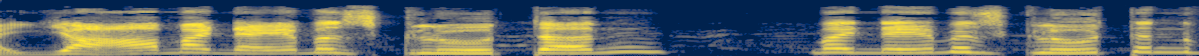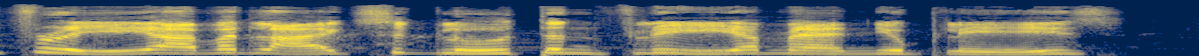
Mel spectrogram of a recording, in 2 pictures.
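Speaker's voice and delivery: put-on Dutch-accented man's voice. Speaker imagining the gluten-free menu category as a Dutch guy: Dutch accent. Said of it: "sounds like a Dutch guy".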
